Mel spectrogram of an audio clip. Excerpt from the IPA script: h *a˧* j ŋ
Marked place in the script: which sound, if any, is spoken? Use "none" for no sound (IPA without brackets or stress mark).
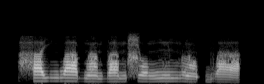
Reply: a˧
